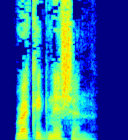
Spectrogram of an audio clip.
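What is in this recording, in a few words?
"recognition", American English male; everyone-can-use-english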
